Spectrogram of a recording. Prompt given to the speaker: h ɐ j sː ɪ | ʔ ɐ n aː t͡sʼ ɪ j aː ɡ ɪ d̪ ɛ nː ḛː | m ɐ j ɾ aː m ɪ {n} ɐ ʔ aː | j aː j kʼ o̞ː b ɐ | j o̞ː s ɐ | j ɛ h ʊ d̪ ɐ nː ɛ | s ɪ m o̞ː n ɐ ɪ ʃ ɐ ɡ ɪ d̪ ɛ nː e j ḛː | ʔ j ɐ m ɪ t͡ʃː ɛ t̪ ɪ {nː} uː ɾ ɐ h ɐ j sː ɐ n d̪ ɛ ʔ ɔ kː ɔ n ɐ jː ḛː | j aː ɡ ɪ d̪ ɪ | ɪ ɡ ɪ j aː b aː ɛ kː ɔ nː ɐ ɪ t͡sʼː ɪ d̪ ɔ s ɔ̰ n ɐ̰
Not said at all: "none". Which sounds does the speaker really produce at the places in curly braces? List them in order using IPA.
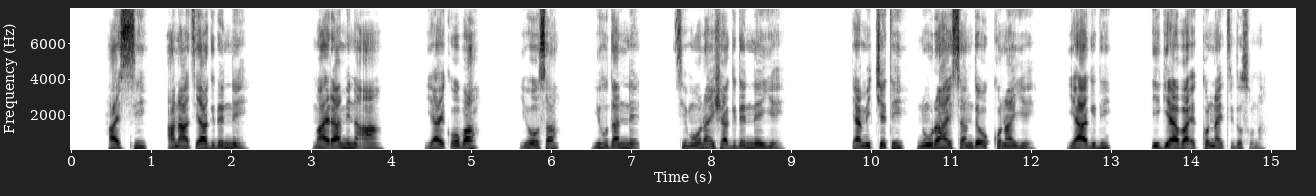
n, n

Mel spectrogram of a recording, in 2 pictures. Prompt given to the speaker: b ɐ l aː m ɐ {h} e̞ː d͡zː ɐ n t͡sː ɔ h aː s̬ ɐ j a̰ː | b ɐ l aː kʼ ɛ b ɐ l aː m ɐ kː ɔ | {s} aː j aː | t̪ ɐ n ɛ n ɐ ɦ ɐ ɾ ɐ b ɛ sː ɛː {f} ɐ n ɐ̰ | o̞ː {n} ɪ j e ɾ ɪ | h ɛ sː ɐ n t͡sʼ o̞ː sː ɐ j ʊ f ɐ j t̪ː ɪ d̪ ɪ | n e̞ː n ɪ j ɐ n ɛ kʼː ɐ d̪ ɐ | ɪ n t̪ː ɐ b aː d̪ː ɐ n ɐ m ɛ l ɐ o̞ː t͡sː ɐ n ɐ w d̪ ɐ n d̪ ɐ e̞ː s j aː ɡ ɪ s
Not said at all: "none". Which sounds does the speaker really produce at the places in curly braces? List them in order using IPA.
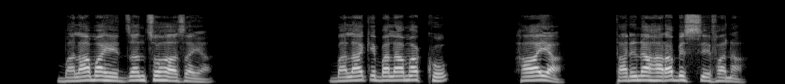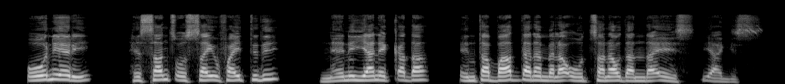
h, h, f, n

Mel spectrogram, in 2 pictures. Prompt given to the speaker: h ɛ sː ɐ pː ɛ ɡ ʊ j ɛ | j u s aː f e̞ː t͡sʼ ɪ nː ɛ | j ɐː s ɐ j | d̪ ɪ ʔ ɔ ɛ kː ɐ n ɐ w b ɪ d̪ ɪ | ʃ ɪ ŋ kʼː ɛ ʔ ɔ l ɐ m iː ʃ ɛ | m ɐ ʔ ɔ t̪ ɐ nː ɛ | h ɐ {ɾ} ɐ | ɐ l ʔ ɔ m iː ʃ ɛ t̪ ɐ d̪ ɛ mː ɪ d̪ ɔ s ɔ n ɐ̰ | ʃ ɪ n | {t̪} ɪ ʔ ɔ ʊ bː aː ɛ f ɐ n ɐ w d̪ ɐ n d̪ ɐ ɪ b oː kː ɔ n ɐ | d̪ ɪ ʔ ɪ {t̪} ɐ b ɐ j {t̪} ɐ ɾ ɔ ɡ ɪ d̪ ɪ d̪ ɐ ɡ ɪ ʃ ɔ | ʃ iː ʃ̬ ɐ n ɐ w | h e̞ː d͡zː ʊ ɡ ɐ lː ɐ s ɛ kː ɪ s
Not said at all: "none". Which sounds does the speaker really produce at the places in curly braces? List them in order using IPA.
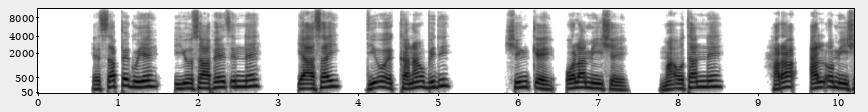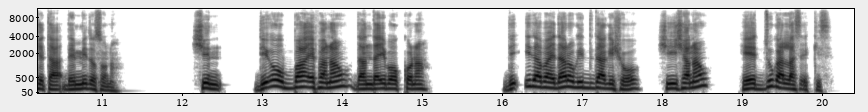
ɾ, d̪, d̪, d̪

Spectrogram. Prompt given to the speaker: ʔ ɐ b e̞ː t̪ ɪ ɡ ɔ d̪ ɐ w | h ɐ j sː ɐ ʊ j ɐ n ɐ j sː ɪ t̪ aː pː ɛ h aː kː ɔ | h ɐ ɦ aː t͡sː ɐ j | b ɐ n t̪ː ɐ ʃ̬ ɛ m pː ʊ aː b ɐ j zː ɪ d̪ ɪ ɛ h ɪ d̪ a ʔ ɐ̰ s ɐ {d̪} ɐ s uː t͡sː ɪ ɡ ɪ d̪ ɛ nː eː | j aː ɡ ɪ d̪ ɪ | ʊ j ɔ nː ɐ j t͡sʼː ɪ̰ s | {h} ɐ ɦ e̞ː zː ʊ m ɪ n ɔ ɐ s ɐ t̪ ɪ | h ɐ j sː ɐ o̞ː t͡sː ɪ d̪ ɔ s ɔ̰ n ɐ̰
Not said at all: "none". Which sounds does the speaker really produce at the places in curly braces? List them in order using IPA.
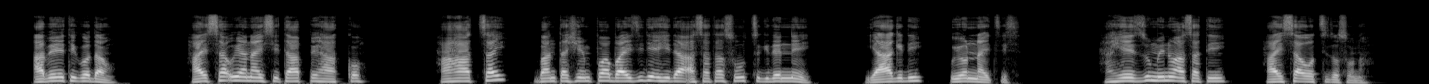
t̪, h

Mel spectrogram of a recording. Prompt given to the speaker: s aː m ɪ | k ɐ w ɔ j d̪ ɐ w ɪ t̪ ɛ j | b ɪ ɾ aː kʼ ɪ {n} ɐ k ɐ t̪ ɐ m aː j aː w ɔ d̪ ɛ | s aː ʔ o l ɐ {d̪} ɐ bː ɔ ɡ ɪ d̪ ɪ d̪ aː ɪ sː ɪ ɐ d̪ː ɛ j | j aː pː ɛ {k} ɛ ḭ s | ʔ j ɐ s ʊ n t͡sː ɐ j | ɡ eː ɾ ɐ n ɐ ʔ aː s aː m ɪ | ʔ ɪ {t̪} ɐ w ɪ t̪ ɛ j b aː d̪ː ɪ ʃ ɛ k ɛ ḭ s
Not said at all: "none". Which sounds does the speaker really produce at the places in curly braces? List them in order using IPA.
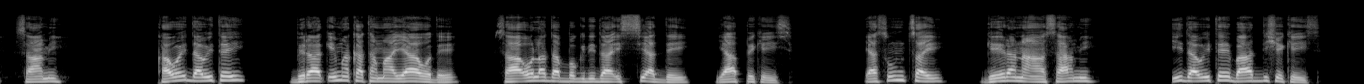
m, d̪, k, d̪

